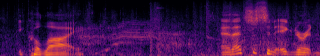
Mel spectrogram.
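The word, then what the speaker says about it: E. coli: people taking me serious no it's it's not eat collie I think it's unfair that romaine lettuce gives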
